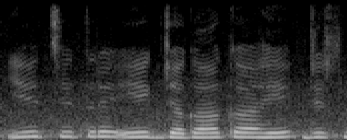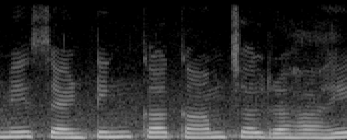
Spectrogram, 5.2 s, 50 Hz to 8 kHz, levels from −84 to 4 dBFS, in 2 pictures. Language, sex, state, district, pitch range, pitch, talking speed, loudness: Hindi, female, Bihar, Madhepura, 235-265 Hz, 250 Hz, 150 wpm, -26 LUFS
